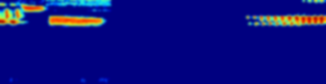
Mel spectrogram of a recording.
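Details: Yellowhammer singing: a high drawn-out whistled note ends one phrase, then after a pause a fresh series of quick, evenly repeated high chips starts and grows louder.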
